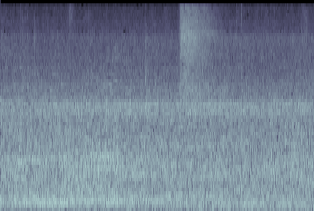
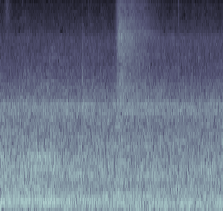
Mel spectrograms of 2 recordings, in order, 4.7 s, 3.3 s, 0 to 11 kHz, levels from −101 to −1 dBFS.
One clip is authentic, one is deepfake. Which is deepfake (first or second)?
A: second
